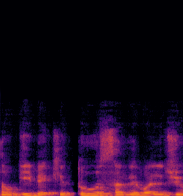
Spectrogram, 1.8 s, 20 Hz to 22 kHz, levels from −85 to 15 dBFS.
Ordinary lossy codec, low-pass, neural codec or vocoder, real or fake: AAC, 64 kbps; 10.8 kHz; codec, 44.1 kHz, 7.8 kbps, DAC; fake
